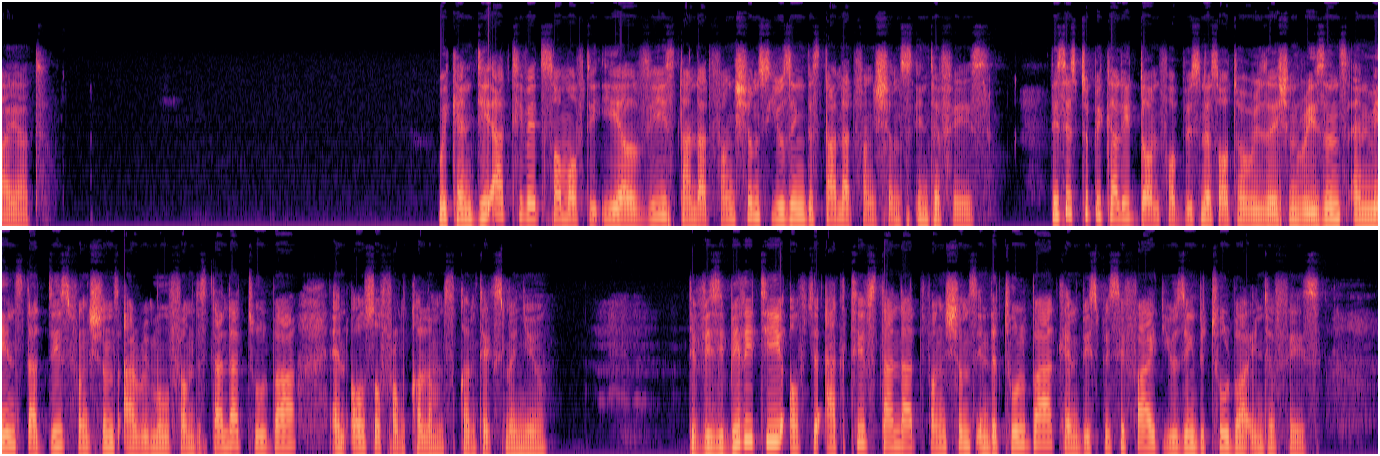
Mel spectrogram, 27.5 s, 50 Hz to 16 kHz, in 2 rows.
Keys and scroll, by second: 9.9 ctrl+space, 14.8 ctrl+space, 26.6 ctrl+space.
